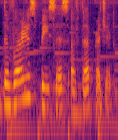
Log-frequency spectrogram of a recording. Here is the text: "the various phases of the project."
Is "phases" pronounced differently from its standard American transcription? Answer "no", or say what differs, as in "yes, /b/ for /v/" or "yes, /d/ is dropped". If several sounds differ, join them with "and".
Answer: yes, /p/ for /f/ and /s/ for /z/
